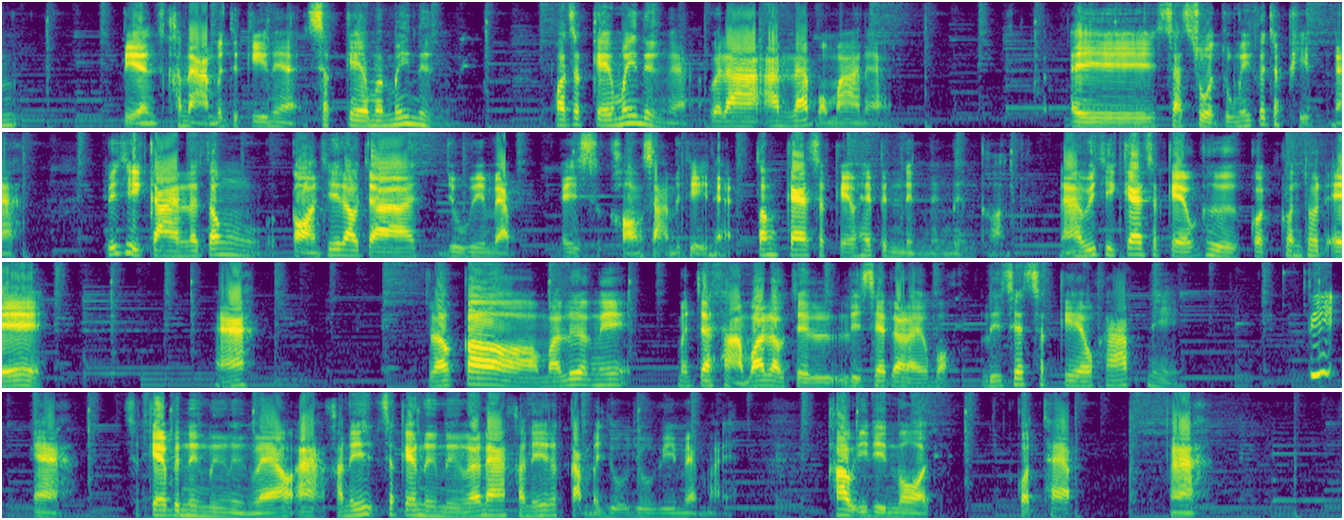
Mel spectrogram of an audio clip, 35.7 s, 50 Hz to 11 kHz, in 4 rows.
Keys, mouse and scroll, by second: 0.2 Tab, 33.8 Tab.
